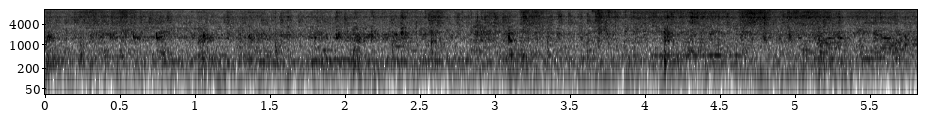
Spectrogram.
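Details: Old, slow escalator in Penzance riding smoothly: dull irregular knock about once a second over a steady mechanical rumble, cause unknown; escalator knocking.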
